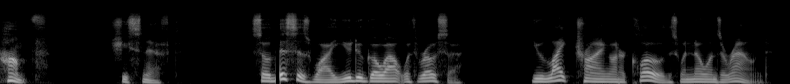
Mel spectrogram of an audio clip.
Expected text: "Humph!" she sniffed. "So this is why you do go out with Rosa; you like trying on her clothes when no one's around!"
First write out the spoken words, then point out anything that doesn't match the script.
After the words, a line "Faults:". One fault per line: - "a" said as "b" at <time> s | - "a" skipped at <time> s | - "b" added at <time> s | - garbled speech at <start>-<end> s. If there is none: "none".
"Humph!" she sniffed. "So this is why you do go out with Rosa; you like trying on her clothes when no one's around!"
Faults:
none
